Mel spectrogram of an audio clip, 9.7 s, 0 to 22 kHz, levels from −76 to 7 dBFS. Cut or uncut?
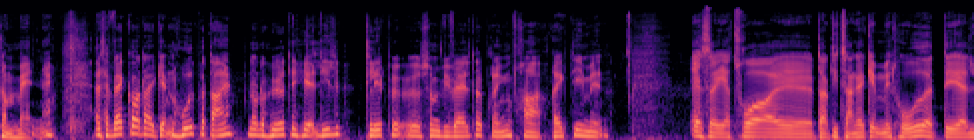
cut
